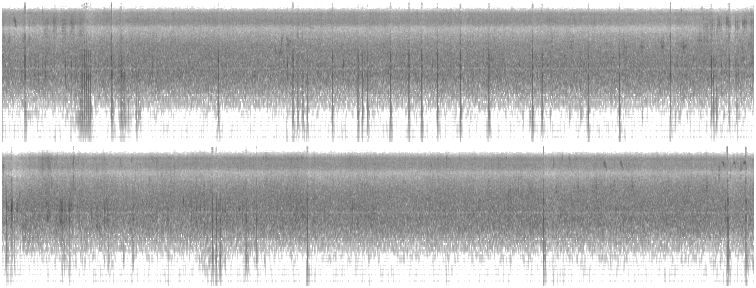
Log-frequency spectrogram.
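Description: Fast-flowing river current rushing over a shallow riffle: a steady hiss of moving water, peppered with many small splashing ticks.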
